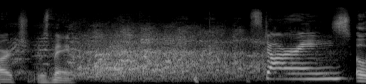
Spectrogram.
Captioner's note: laughter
